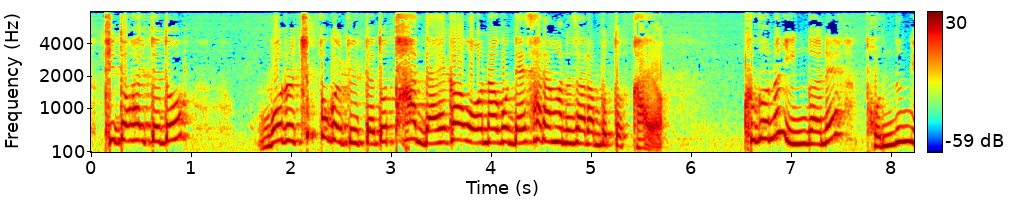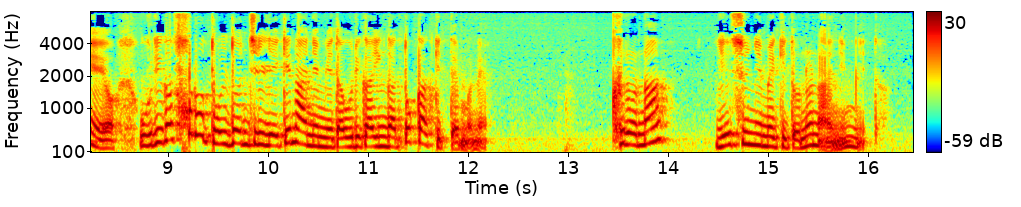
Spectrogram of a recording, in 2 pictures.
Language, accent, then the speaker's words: Korean; South Korea; also born or lived in Japan; 저는 한국 사람이 일본에 가서 살았으니까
